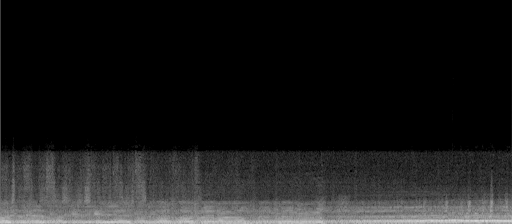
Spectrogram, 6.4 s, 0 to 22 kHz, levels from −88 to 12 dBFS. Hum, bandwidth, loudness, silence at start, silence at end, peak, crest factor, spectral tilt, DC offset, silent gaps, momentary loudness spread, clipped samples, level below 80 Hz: none; 6.8 kHz; -15 LUFS; 0 s; 0 s; 0 dBFS; 14 dB; -9.5 dB/octave; under 0.1%; none; 8 LU; under 0.1%; -44 dBFS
